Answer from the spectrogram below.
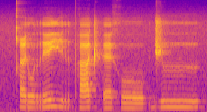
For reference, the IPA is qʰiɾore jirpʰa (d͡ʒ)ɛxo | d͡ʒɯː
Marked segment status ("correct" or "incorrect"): incorrect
